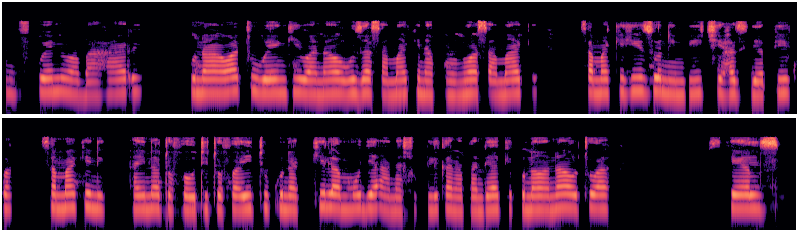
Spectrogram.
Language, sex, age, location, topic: Swahili, female, 18-24, Mombasa, agriculture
